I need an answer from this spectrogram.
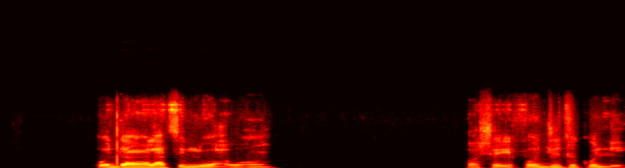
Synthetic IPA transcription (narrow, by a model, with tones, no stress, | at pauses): o˦dã˦˨˧ã˧˦la˦ti˧lo˧a˨w̃ɔ̃˧ | ɔ˨ʃɛ˨ḭ˨fɔ˧˦d͡ʒu˦t̬i˦ko˦˨le˨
